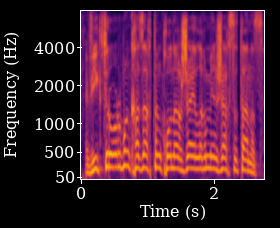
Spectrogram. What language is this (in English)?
Kazakh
